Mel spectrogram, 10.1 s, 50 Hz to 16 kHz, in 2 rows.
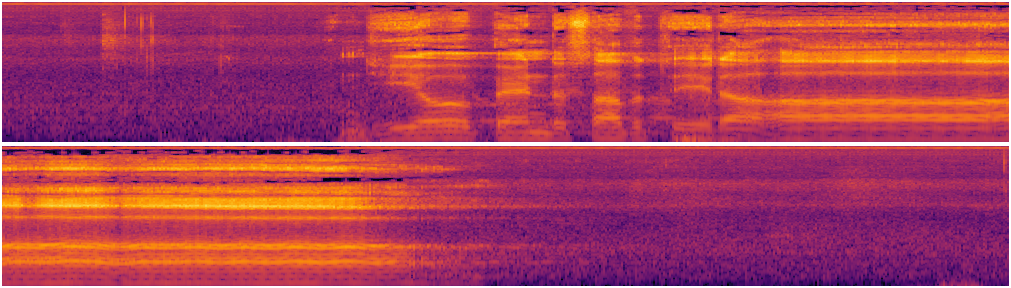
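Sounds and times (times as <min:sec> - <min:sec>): man chanting long note: 0:01.7 - 0:08.0.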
